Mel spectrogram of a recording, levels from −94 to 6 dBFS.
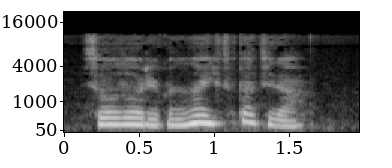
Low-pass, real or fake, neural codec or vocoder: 10.8 kHz; real; none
